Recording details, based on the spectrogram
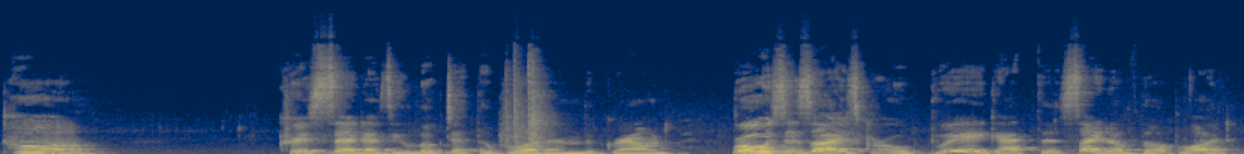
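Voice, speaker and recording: Female amateur story reader, high voice, unhurried, prone to stumbles and giggly asides, roomy echoing sound. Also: slight background noise. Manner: giggly, stumbling over words, shouting the quoted lines. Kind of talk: dramatic reading of a story, with stumbles and casual asides. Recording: roomy, echoey voice recording.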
